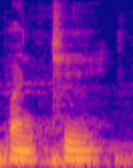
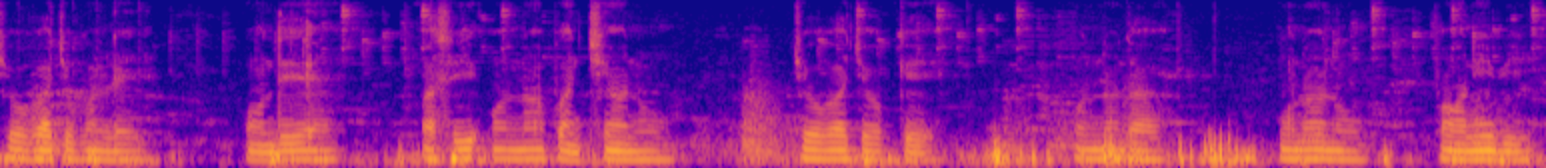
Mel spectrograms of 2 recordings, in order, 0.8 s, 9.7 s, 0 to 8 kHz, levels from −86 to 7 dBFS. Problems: constant background noise, continuous background conversations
